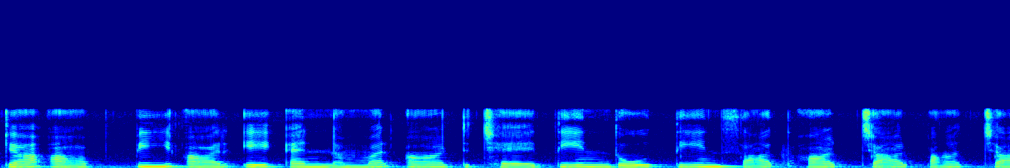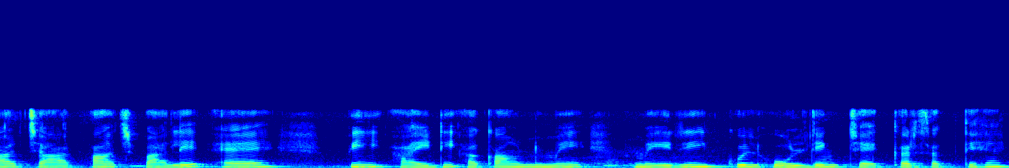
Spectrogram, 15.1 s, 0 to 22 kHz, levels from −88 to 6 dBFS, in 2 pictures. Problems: constant background noise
